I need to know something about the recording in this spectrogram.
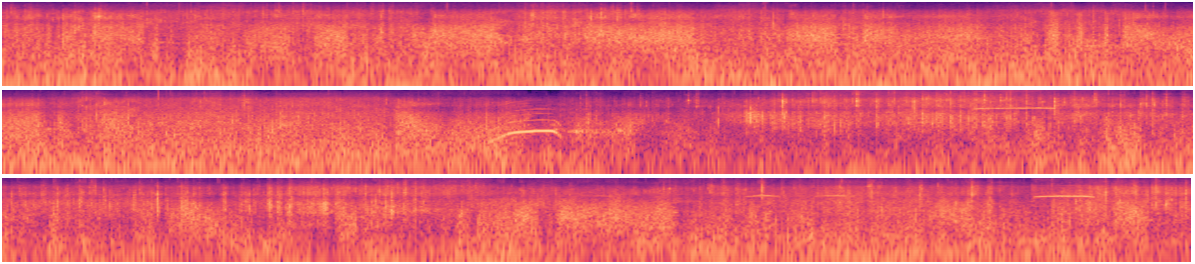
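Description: Bike tyres rattle and crunch over a rough, stony dirt track.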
